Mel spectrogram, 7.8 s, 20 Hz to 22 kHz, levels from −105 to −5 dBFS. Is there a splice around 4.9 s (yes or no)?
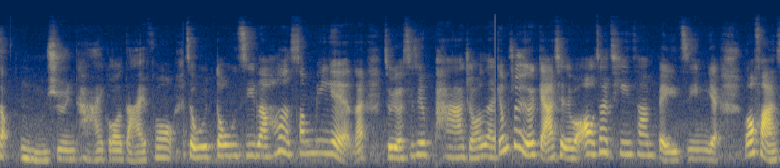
yes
